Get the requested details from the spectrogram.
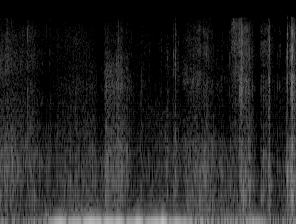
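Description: A folded mint green tissue paper sheet is pressed and smoothed flat with both palms and fingers. Soft crinkling and papery rustles rise and fall in brief bursts, with brighter crackles near the end.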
